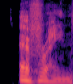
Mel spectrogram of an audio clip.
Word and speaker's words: Ephraim: F-ra, even though it looks like E-F and the word rain. Ephraim.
